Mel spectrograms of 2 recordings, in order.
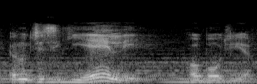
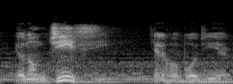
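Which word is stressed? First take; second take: ele; disse. First: The stress is on "ele". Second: The stress is on "disse".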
